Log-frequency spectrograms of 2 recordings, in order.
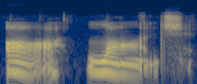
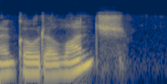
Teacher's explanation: number five launch you open a lot ah launch and number six lunch you keep your jaw more closed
